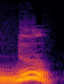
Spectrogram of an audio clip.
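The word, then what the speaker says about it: ν: 주변 속도 누. 누. V로 읽어도 되는데 응. 원래는 그리스 소문자 누니까 응. 누라고 해.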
